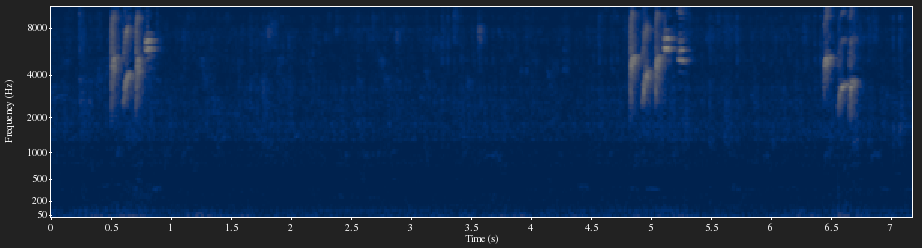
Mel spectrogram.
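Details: European goldfinch giving three brief, high, chattering twitter phrases, the first near the start and two more toward the end, separated by long quiet gaps over a low background hum.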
